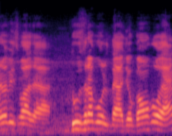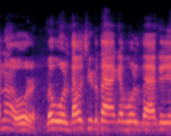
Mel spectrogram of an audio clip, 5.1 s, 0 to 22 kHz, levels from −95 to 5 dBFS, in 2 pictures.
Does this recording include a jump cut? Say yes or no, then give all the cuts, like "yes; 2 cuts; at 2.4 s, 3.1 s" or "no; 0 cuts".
no; 0 cuts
